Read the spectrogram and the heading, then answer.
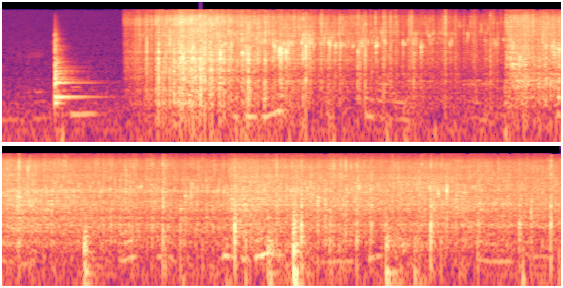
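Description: Shrimp fry in a hot pan. A loud, steady sizzling hiss starts abruptly and runs throughout, with scattered pops and occasional scraping of stirring.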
